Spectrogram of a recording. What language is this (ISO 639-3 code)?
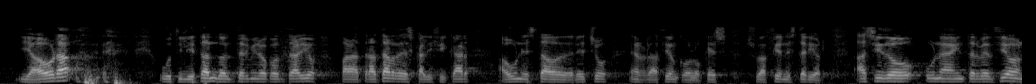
spa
